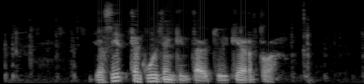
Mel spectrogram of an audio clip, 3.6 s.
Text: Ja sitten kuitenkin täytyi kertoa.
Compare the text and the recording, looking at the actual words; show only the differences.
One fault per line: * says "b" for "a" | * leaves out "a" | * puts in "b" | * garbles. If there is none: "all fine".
all fine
